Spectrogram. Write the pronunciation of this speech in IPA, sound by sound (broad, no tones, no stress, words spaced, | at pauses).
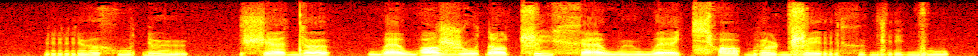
rʉə̯xuɗʉ | ʃædœ | wæwɑ ʐoɗɑʈ͡ʂi xæwʉwɛ t͡ɕʰɑbø ɖ͡ʐer xʉɡriɡu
